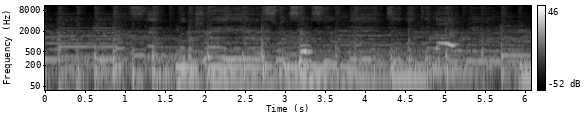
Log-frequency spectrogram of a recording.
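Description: Live rock band playing an instrumental stretch between sung lines: strummed acoustic guitar, electric guitar and bass guitar over a steady beat on a cajon, with a few bent guitar notes.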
